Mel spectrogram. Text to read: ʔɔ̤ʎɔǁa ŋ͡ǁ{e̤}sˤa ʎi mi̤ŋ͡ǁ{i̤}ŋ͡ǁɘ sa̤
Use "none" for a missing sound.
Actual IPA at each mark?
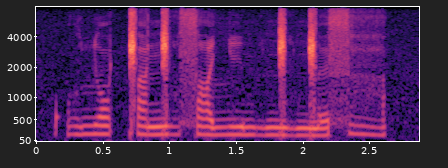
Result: i̤, i̤

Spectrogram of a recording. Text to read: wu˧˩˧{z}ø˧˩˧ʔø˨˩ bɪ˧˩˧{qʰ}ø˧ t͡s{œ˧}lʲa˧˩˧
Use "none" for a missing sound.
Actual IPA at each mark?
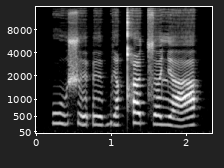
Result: ʃ, qʰ, œ˧

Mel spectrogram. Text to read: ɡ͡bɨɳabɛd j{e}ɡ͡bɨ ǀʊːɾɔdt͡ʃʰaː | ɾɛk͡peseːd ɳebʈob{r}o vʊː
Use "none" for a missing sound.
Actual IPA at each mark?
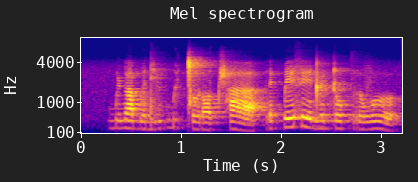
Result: ɨ, r

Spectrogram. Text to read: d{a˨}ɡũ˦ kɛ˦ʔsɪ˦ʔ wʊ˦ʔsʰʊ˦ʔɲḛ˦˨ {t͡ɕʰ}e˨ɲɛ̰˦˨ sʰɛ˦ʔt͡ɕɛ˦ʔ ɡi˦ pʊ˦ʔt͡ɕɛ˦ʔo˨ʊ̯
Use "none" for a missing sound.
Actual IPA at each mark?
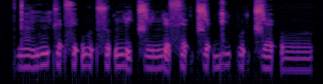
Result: ã˨, t͡ɕ

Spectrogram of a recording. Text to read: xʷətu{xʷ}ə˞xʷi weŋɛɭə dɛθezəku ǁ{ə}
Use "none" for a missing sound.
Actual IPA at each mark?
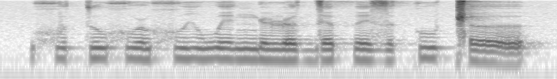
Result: xʷ, ə

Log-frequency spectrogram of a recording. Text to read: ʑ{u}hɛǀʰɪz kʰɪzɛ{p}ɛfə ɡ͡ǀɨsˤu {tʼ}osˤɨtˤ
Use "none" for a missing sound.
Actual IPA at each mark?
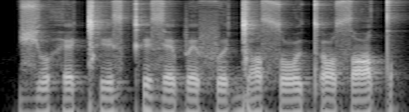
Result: o, p, tʼ

